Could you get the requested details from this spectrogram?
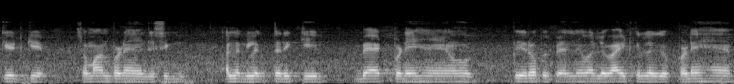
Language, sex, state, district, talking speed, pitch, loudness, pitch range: Hindi, male, Rajasthan, Bikaner, 190 wpm, 130 Hz, -15 LUFS, 130-135 Hz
